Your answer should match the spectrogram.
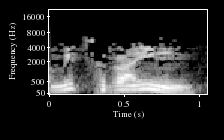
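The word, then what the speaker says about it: מצרים: país de Egipto, que en la Biblia se pronuncia Mitzraim.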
